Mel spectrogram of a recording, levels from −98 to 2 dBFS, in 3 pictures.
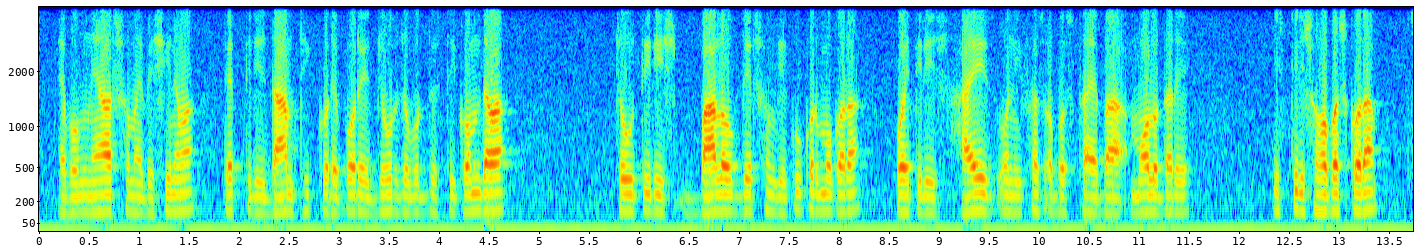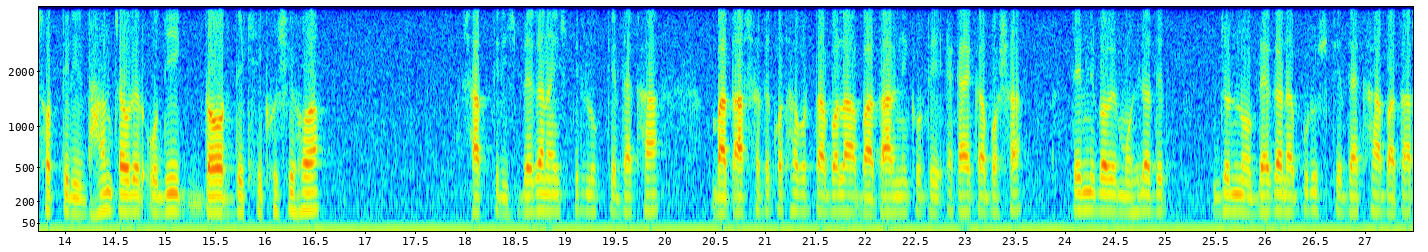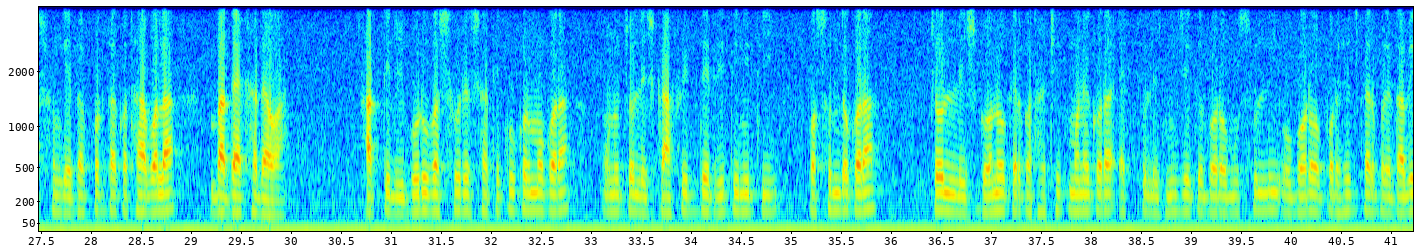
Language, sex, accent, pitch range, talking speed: Bengali, male, native, 125-130 Hz, 110 wpm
